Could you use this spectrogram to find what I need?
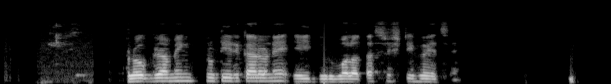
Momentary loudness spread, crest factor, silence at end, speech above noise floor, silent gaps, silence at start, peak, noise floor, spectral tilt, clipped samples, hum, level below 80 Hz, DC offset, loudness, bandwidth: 17 LU; 18 dB; 0.4 s; 30 dB; 4.64-5.67 s; 0.55 s; -2 dBFS; -47 dBFS; -8 dB/octave; under 0.1%; none; -54 dBFS; under 0.1%; -18 LUFS; 7.4 kHz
